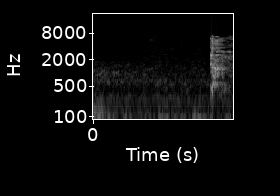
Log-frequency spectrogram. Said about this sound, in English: I'll try to use the mute button so I don't have to cough in your ear.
